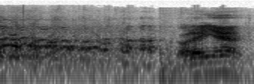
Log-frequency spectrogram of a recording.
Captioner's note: laughing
